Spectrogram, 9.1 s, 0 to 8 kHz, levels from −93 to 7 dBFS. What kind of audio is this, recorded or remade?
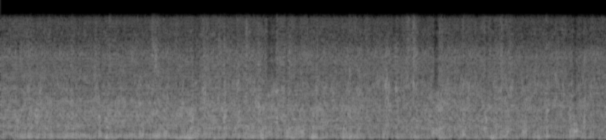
remade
